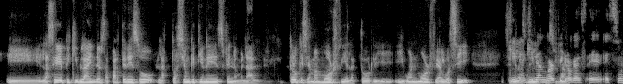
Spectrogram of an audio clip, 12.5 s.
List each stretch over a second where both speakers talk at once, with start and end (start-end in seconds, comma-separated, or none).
10.1-11.4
